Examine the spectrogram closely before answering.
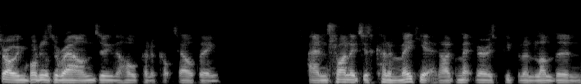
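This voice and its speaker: The man's pitch is fairly low and his intonation monotone and flat. He speaks at a very fast pace. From UK, born in New Zealand. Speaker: actor and filmmaker. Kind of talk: interview. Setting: podcast interview. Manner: casual, hesitant with fillers.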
